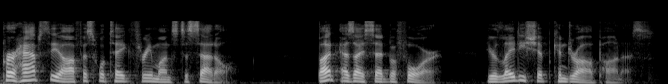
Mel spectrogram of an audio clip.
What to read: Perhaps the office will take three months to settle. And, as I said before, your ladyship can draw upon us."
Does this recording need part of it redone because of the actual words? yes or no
yes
